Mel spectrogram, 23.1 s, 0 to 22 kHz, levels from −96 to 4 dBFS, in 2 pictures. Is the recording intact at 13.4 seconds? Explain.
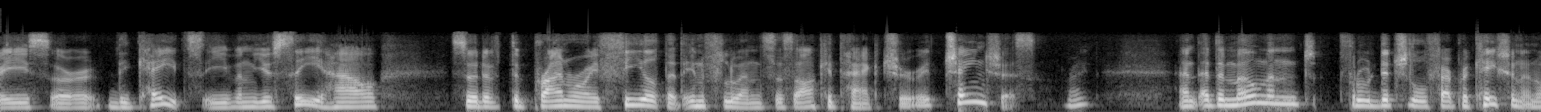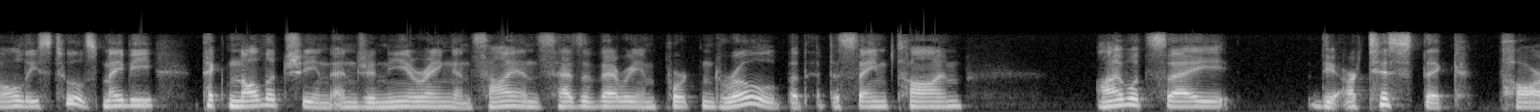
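Yes, the speech at 13.4 seconds is intact, with no fault at that moment.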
